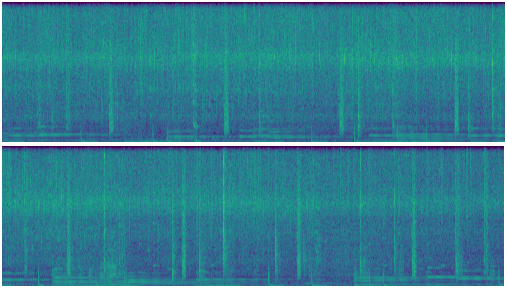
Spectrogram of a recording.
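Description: Chicken sizzling in a wok as sliced green chilies are added and stirred in, with irregular clicks and scrapes of a spatula against the pan.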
